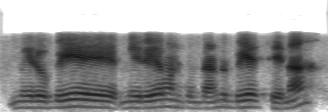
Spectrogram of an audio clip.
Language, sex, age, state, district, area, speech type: Telugu, male, 45-60, Andhra Pradesh, Chittoor, urban, conversation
